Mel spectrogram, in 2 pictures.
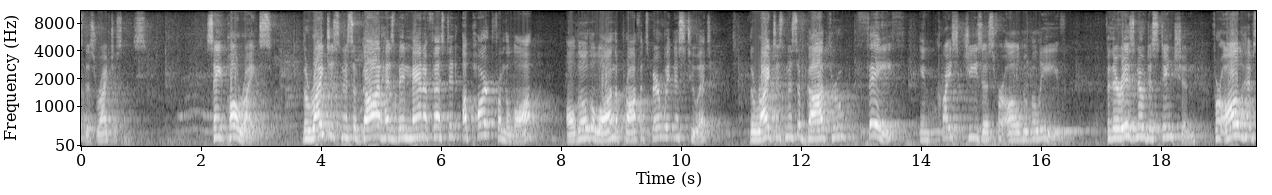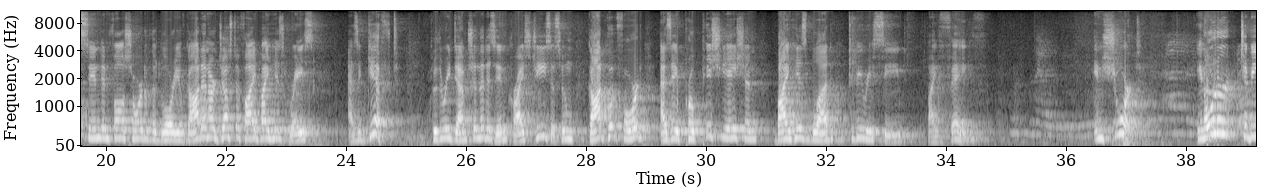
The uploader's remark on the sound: This is the sermon preached at Trinity Lutheran Church in Vallonia, Indiana, on Sunday, July 16th, 2023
